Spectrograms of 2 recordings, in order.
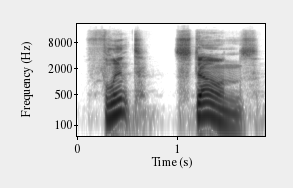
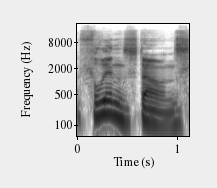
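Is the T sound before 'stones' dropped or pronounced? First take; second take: pronounced; dropped. First: Both T sounds are clearly pronounced. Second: It is said quickly, dropping the T sound. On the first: The speaker calls it right. "Flintstones has two T's" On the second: The speaker calls it wrong.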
